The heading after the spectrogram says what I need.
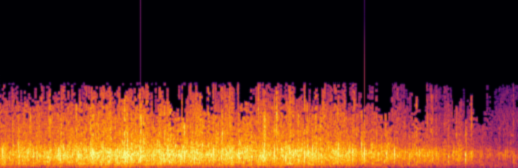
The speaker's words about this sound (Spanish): Pues, gracias, ¿eh? Están aplaudiendo hasta ella.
